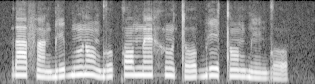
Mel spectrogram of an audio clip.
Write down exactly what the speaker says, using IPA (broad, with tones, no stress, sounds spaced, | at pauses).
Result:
ɾ a˧ f ã˨ ɡ͡b i˨˦ b ũ˦ ɾ ɔ̃˦˨ ɡ u˨˦ k ɔ˦ m ɛ̃˦ h ũ˦˨ t o˨˦ b i˦˨ t ɔ̃˧ ɡ͡b ĩ˨ ɡ o˨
